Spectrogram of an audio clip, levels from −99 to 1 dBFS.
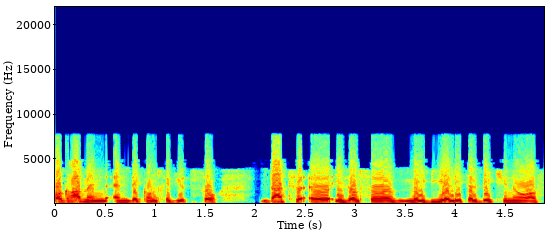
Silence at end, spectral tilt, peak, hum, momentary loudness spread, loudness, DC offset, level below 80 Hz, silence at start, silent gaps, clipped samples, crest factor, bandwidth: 0.05 s; -7.5 dB/octave; 0 dBFS; none; 6 LU; -6 LUFS; under 0.1%; -38 dBFS; 0 s; none; 20%; 6 dB; 8 kHz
